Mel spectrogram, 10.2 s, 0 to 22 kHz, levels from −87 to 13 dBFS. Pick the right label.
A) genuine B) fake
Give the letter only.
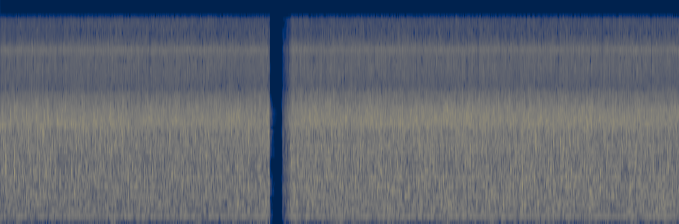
B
